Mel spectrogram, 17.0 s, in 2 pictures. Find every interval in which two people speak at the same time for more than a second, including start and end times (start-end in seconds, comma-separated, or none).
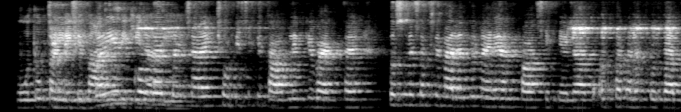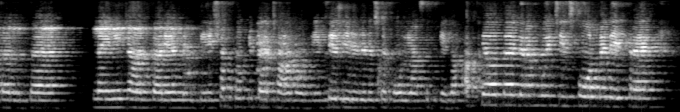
0.6-2.2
